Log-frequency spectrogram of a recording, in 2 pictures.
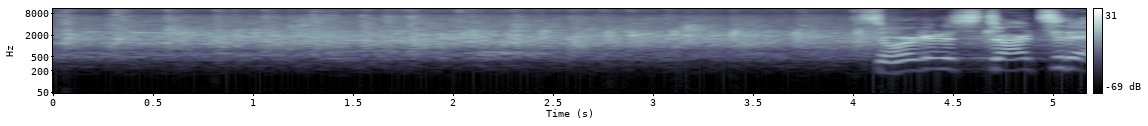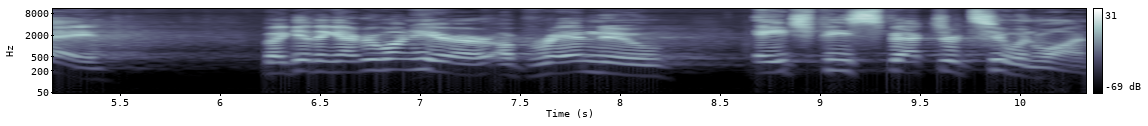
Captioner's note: applause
